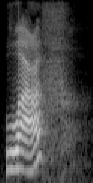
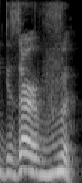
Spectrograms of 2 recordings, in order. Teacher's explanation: F, só arzinho, sem voz, V com arzinho, vibra, tá vendo? Vibra aqui, mas veja como a característica é a mesma, né?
